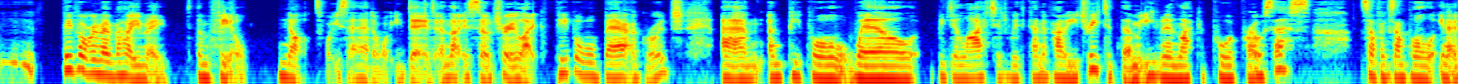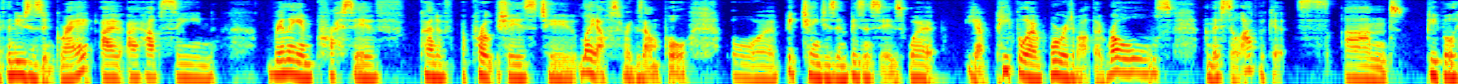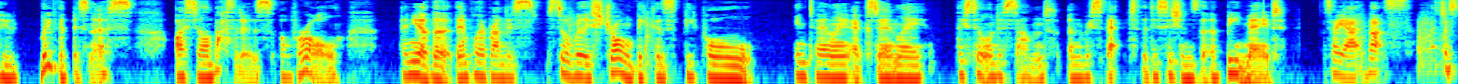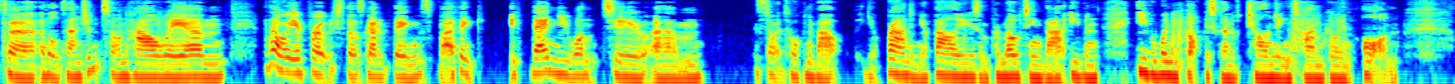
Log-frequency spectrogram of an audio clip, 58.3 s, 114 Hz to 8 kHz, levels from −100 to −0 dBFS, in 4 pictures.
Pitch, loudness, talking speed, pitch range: 160 Hz, -19 LUFS, 180 wpm, 150-180 Hz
